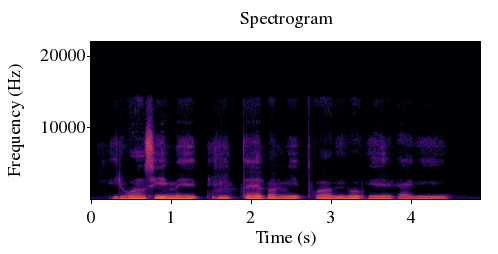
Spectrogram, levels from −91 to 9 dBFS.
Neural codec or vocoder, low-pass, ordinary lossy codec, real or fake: codec, 32 kHz, 1.9 kbps, SNAC; 14.4 kHz; none; fake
